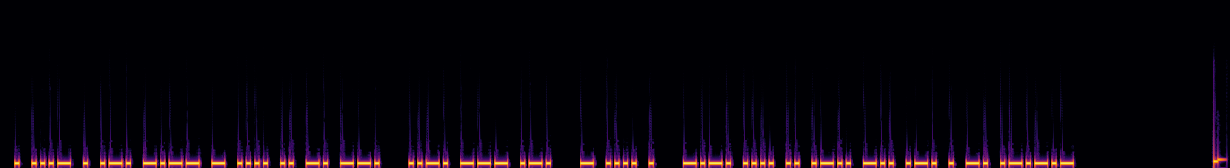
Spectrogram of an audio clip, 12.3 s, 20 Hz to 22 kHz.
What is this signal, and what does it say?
Morse code, heard as a keyed tone, about 28 wpm, 700 Hz. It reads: EVERYTHING FOR THE CHILDREN.
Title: Sentences from Top 1000 Words - Review Part 2 - 28wpm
